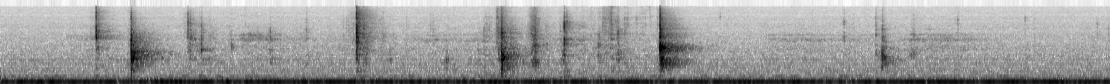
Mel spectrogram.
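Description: Small plastic toy pieces clicking and tapping as they are handled and pressed together during assembly: about ten irregular sharp clicks over a steady low hum.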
